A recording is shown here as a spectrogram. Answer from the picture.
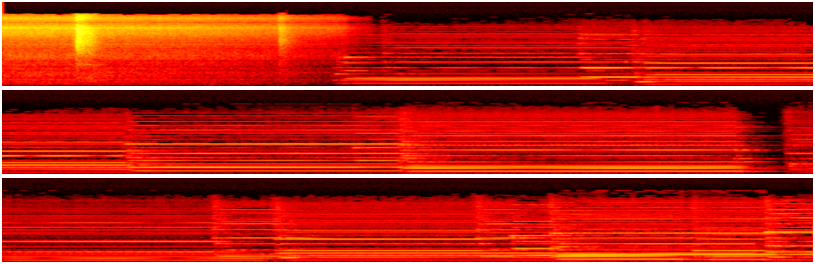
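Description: Computer-emulated pipe organ playing slow, sustained chords held for several seconds each, with only a handful of stops drawn. Before it comes in, about four seconds in, there is a steady hiss with two clicks.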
